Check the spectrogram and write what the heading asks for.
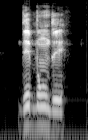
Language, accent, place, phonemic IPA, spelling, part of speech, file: French, France, Lyon, /de.bɔ̃.de/, débonder, verb, LL-Q150 (fra)-débonder.wav
- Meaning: 1. to unbung, uncork 2. to pour out (one's heart) 3. to pour out, flood out 4. to become unbunged 5. to lose liquid quickly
